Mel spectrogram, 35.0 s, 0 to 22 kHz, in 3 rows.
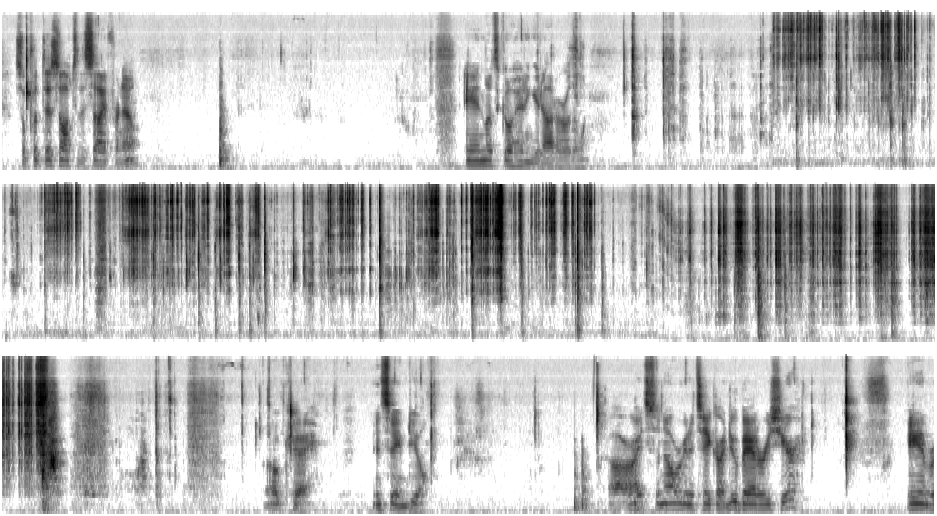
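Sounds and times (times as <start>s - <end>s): velcro tearing: 9.6s - 24.1s.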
